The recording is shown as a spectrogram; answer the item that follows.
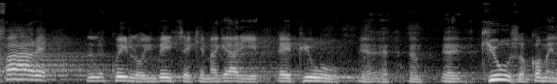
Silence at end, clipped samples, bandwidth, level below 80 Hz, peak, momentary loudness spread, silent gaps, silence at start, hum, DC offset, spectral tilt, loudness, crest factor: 0 s; under 0.1%; 18.5 kHz; -58 dBFS; -2 dBFS; 12 LU; none; 0 s; none; under 0.1%; -7.5 dB/octave; -19 LUFS; 16 dB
